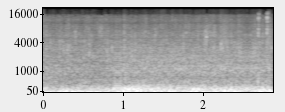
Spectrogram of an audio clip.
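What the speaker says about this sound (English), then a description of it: "it's like a random loop of this rain sound that I recorded outside my house." Steady rain from a thunderstorm recorded outside a house, looped into a continuous, even hiss of falling drops with dense low rumble and no distinct breaks, close and fairly loud throughout.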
